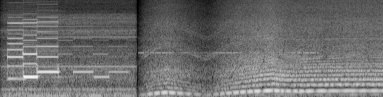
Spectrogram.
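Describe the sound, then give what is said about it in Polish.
A quick melody of electronic startup beeps plays, then after a short pause a drone's motors whir up, their whine wavering in pitch before settling into a steady rising hum. No one speaks. “Teraz włączamy drona.”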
